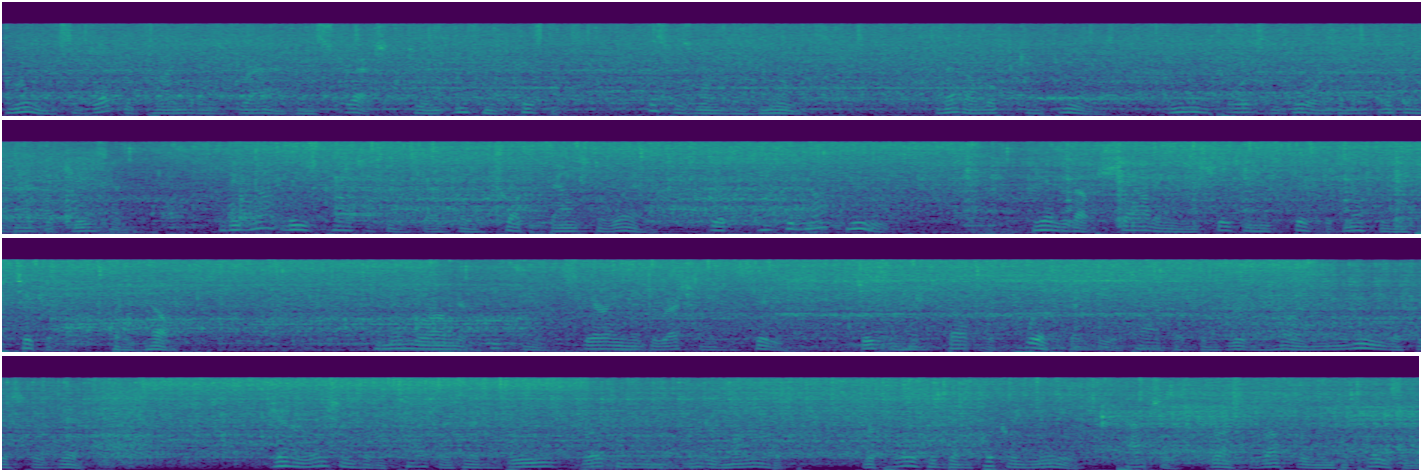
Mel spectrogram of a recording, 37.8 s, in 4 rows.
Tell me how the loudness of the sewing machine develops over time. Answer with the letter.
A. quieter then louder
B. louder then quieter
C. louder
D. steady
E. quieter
D.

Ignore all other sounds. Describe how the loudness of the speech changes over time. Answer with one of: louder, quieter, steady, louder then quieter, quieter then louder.
steady.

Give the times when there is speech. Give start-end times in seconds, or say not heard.
0.0-5.5, 6.2-15.6, 16.3-20.2, 21.4-29.1, 30.1-37.7.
